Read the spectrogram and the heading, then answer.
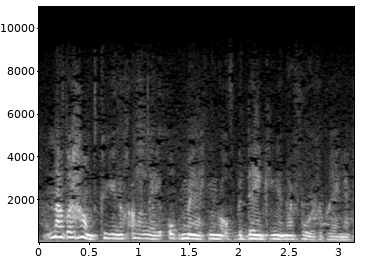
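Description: An actress playing an attentive, gently firm secretary in a science fiction radio drama. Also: female voice, lowish voice, animated, rapid-fire, close to an everyday voice.

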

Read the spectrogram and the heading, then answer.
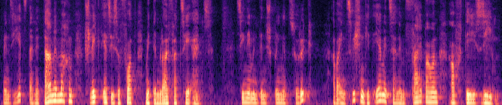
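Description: A man's voice: on the low side, very animated, normal speed, a little mellow. An actor playing a nervous, obsessive chess expert in his forties in a radio play, giving urgent, precise instructions. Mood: urgent, absorbed. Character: pale nervous stranger of forty-five, obsessive chess expert.

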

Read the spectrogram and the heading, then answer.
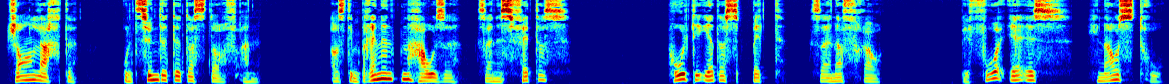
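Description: Husky, deliberate man narrating a drama. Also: mid-range voice, darkish tone, no echo, studio quality. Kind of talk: dramatic literary radio play narration.

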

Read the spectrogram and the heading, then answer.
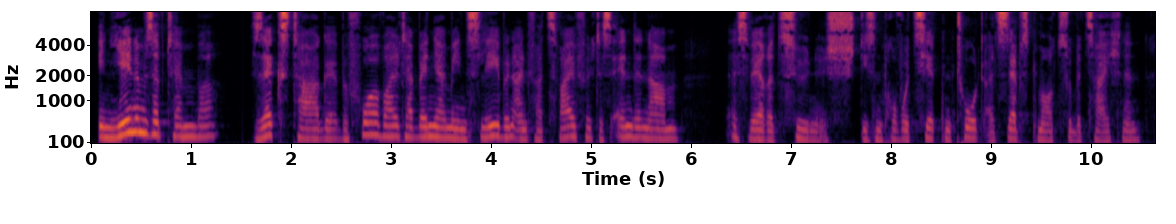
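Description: A woman's voice: on the low side, warm tone. A woman reading scripted narration for a radio documentary.

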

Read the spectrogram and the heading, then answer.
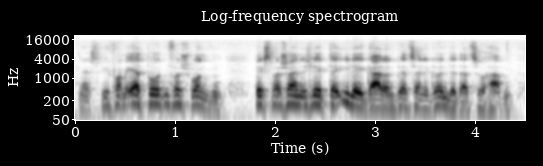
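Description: An actor playing a stern, irritable investigator with an imperious, commanding manner in a German radio play. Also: male voice, mid-range voice, lively intonation, quick pace, vocal fry, mellow, husky. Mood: frustrated, explaining. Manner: imperious, barking orders, clipped commands. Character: stern, irritable male investigator interrogating war crime suspects. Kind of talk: German radio play acting, partly narrating.

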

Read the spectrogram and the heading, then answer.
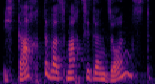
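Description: A woman's voice: on the high side, sing-song, slow. A woman playing a naive, homely wife from a folk puppet tale, in a radio play. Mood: naive wonder.

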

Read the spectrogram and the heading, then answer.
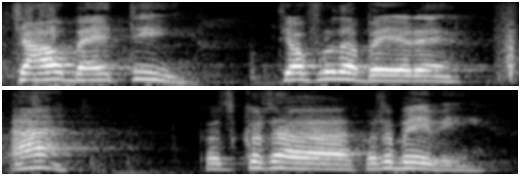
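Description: A woman's voice: medium pitch, slow, soft background music, lightly acted. A woman performing a comic stage monologue as a brash, grumbling provincial man with a northeastern Italian accent, colloquial, boastful and repetitive. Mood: cocky, rebuffed. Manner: colloquial, boastful, repeats phrases, addresses listeners directly. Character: brash, grumbling provincial young man chasing women in bars.

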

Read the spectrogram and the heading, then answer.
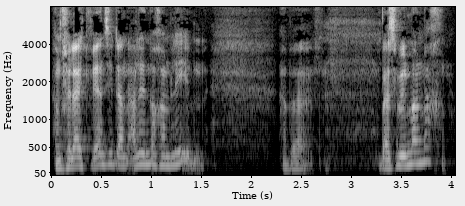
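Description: A husky voiced prisoner confides in a radio play, his voice rising and falling with lively swings. He sounds uneasy and confessional, as if owning up to something he regrets. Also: high voice, fast talker. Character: Floyd Wells, male prisoner and informant. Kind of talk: radio drama acting.

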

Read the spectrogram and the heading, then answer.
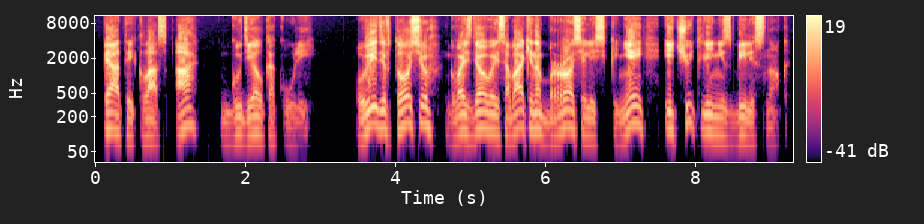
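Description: A man narrating a children's radio drama as an expressive storyteller, reading scripted literary prose. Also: mid-range voice, dry recording, studio quality.

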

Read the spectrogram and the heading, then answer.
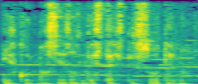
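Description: Un actor de radionovela que interpreta a un pastor protestante temeroso y fanáticamente devoto, predicador, ferviente y repetitivo. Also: male voice, low-pitched, level tone, moderate pace, loud music behind the voice, close to an everyday voice. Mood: fervent, fearful. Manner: preachy, fervent, repetitive. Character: fearful, fanatically devout Protestant pastor. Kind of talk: radio drama acting.

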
